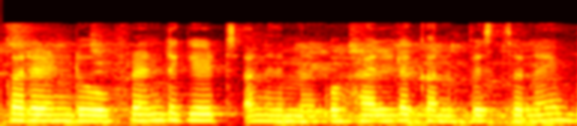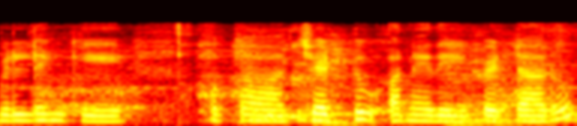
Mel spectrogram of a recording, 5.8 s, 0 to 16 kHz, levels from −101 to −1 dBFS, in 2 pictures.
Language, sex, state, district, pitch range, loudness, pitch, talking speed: Telugu, female, Andhra Pradesh, Annamaya, 165-180 Hz, -18 LUFS, 170 Hz, 145 wpm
